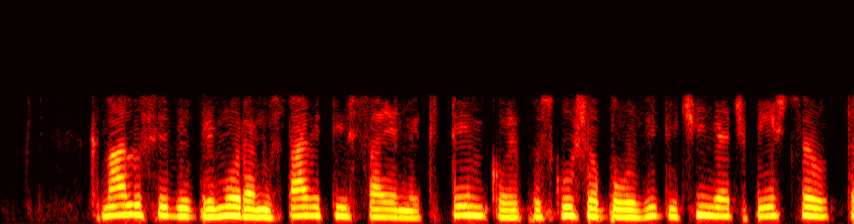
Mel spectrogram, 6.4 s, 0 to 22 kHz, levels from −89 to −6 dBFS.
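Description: Throughout, the speech sounds rough, muffled and warbly, with nothing above 3.8 kHz. This is tandem speech coding. Two speech codecs ran in series, with artefacts pointing to iLBC followed by AMR-NB, so the second re-coded the first's already damaged output.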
